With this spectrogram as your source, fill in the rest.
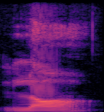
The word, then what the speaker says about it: law: Entonces la A y la W se pronuncian como O. O. O. Es casi como prolongando el sonido de la law.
